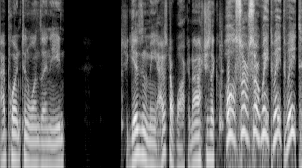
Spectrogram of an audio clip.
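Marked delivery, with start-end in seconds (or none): 4.5-6.1 put-on Spanish accent, raised and very high. Retelling a woman calling after them as they walked off: imitating a Spanish accent. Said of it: "you were talking like she was Spanish".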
